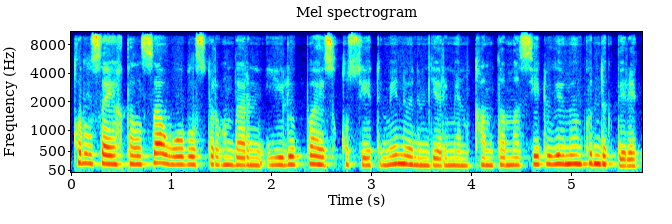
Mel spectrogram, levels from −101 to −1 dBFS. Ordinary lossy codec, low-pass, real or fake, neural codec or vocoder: Opus, 24 kbps; 9.9 kHz; real; none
